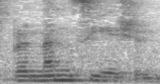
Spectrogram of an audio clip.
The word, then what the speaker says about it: pronunciation: प्रोनाउंसिएशन, I repeat, it's नॉट प्रोनाउंसिएशन, it's pronunciation, pronunciation, pronunciation.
